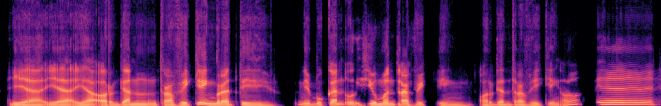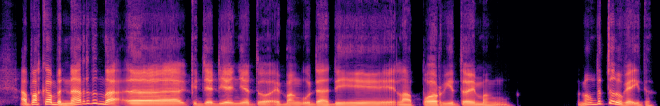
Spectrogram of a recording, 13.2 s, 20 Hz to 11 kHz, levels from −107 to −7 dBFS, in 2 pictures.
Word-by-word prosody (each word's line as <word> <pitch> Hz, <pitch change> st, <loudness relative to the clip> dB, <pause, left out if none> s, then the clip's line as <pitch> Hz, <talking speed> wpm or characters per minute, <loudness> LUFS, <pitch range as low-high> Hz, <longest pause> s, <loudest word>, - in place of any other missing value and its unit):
Iya 110 Hz, -1 st, +2 dB, 0.2 s
iya 100 Hz, 0 st, +1 dB, 0.2 s
iya, 105 Hz, 0 st, 0 dB
organ 115 Hz, 0 st, +1 dB, 0.3 s
trafficking 130 Hz, +9 st, +2 dB
berarti? 125 Hz, -1 st, +1 dB, 0.5 s
Ini 140 Hz, -, -3 dB
bukan 130 Hz, -1 st, +1 dB, 0.3 s
human 125 Hz, -1 st, +2 dB
trafficking, 125 Hz, -3 st, -2 dB, 0.3 s
organ 110 Hz, 0 st, -3 dB
trafficking. 110 Hz, -2 st, -5 dB
Oke, 210 Hz, +3 st, -7 dB, 0.8 s
apakah 220 Hz, +2 st, +5 dB
benar 155 Hz, +8 st, +4 dB
tuh, 330 Hz, -, -1 dB
Mbak, -, -, +6 dB
eee, 145 Hz, -1 st, +6 dB, 0.2 s
kejadiannya 140 Hz, -1 st, -1 dB
tuh 120 Hz, -, -1 dB
emang 125 Hz, +2 st, -3 dB
udah 125 Hz, +1 st, +1 dB
dilapor 120 Hz, -1 st, 0 dB
gitu 135 Hz, -2 st, -6 dB
emang 115 Hz, -1 st, -5 dB, 0.9 s
emang -, -, -4 dB
betul -, -, 0 dB
kayak -, -, +1 dB
gitu? 100 Hz, -, -12 dB
125 Hz, 130 wpm, -23 LUFS, 115-140 Hz, 0.9 s, Mbak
